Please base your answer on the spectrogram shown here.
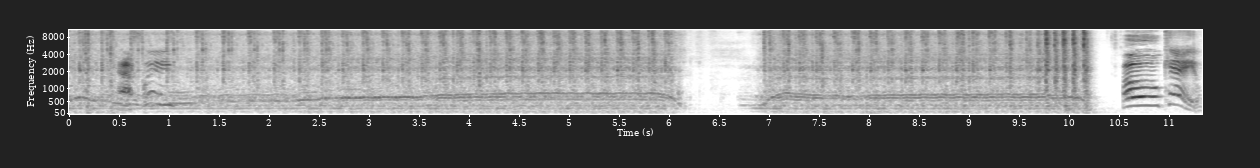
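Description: A sewing machine stitches a backpack with pink thread in a steady, fast mechanical run that stops briefly, restarts, then cuts out near the end, followed by a short whirring burst.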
